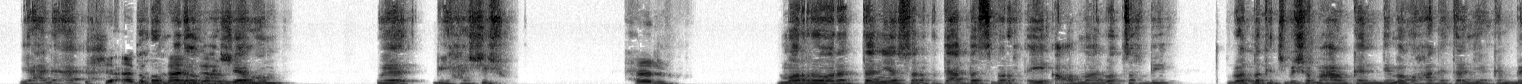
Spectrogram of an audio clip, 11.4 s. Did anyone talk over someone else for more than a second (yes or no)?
yes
